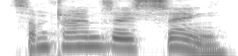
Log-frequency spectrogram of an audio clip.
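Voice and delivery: high voice muffled by hands. A narrator's reading. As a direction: speak through hands over face. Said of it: "Her muffled voice came out".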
